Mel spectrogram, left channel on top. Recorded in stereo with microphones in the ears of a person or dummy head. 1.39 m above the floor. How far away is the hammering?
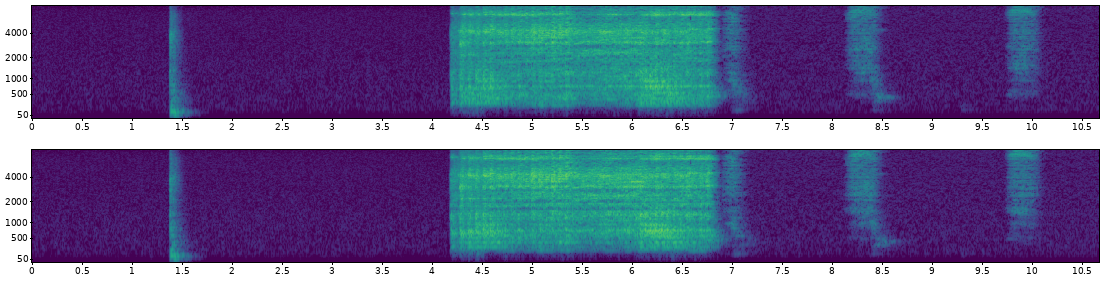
About 1.4 m.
